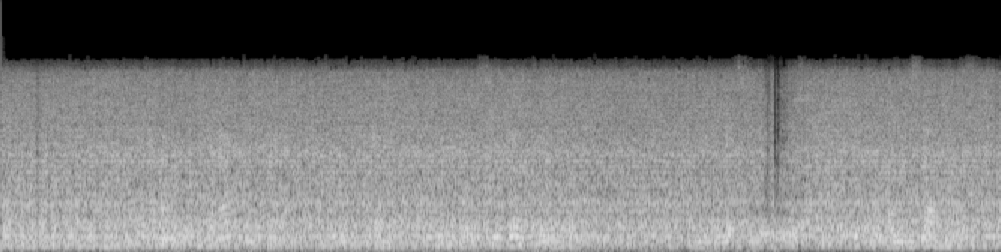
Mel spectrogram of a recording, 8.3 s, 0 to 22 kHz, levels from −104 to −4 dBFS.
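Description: From the start to the end at about 8 s, a second voice runs alongside the talker. This is the other side's voice leaking through: the far end, played on the talker's loudspeaker, was likely not fully removed by the echo canceller. It sits at roughly the talker's own level or a little above. It differs from a nearby background talker because it shares the call's 8 kHz band limit and has the same processed texture.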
